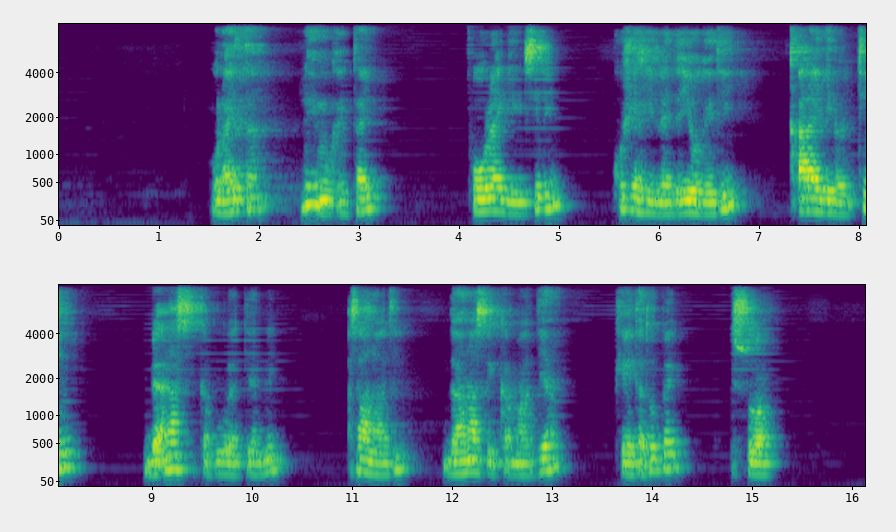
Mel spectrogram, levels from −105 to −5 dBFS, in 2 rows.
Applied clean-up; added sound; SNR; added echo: neural mask model DeepFilterNet 3.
